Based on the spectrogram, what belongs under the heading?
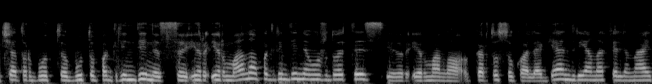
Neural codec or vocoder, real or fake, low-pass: none; real; 7.2 kHz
